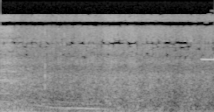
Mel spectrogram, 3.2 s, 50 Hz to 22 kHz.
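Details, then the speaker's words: Jasper 4.3 marine engine in a test tank, revved to about 2,000 RPM then throttle chopped; revs fall and it dies instead of idling. Accelerator pump is struggling, and the carburetor needs a rebuild. "and it died that's a carburetor carburetor needs rebuilt"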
